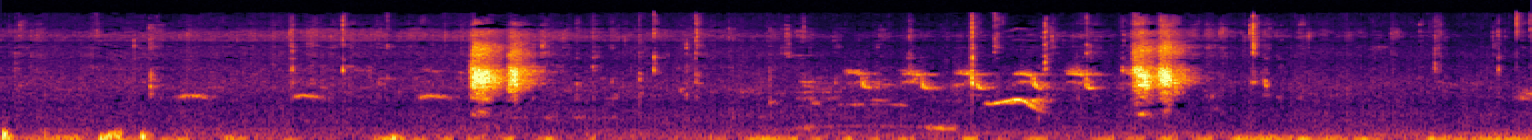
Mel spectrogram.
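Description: Birds chirping, with a quick run of short notes near four seconds in and two short loud bursts about two and a half and six seconds in.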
